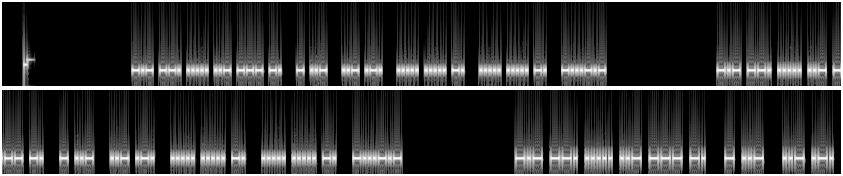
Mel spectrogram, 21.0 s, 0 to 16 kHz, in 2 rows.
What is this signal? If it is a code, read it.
Morse code, heard as a keyed tone, about 38 wpm, 700 Hz. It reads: KG5UON TU UR 55N 55N <BK> KG5UON TU UR 55N 55N <BK> KG5UON TU UR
